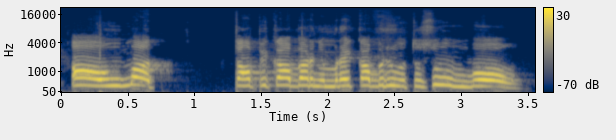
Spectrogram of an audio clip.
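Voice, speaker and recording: Girl voicing cocky young village guys, South Sumatran Malay accent, high bright voice, loud quick banter. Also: fairly even intonation, muffled recording, natural voice. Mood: boastful. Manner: brash, boisterous, fast banter. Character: two bold young village men, cocky suitors.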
